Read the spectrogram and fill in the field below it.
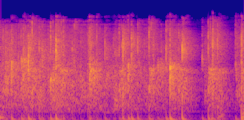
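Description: An audience at a talk claps together in dense, continuous applause made of many overlapping hand claps, moderately loud throughout.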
